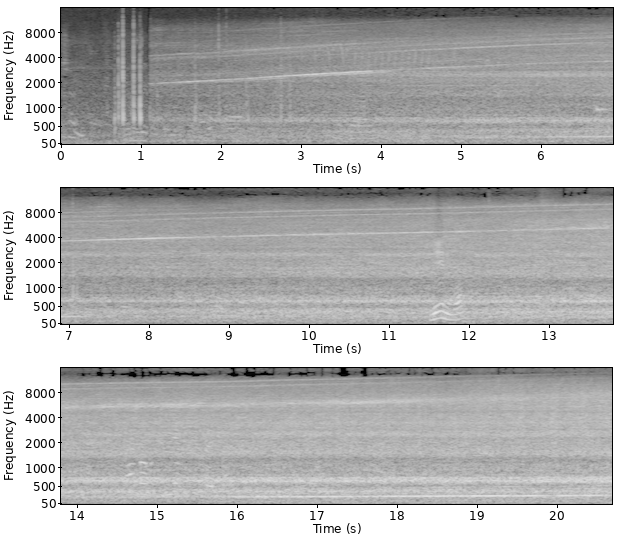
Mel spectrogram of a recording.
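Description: A helicopter engine starts up with a whine that rises steadily in pitch and grows louder.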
